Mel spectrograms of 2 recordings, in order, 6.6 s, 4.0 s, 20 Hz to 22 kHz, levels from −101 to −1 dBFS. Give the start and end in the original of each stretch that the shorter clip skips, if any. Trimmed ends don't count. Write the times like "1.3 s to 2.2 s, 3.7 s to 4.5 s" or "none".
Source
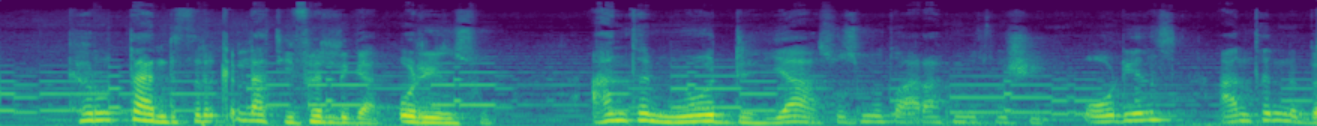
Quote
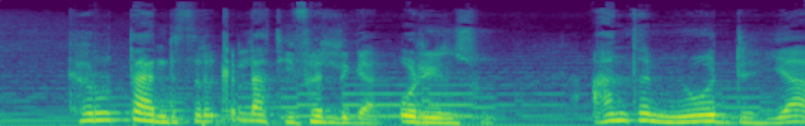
none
